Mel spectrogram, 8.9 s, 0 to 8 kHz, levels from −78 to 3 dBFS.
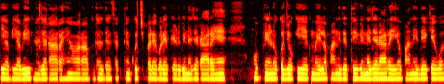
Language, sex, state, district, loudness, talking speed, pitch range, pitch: Hindi, male, Chhattisgarh, Kabirdham, -16 LUFS, 265 wpm, 130-135 Hz, 130 Hz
